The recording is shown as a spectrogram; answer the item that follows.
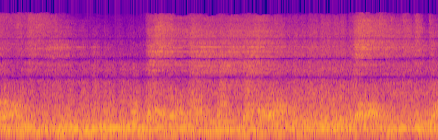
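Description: Live heavy metal band playing: distorted electric guitars and a drum kit with cymbals, loud and unbroken.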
